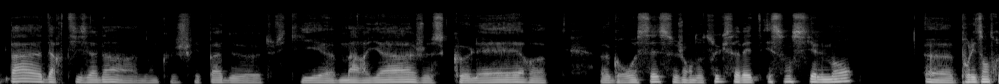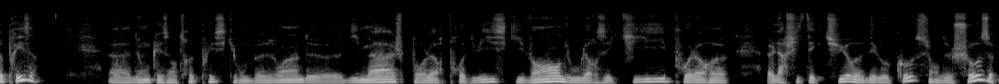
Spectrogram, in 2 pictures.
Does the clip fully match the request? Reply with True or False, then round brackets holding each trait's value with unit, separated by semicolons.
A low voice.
True (105 Hz)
